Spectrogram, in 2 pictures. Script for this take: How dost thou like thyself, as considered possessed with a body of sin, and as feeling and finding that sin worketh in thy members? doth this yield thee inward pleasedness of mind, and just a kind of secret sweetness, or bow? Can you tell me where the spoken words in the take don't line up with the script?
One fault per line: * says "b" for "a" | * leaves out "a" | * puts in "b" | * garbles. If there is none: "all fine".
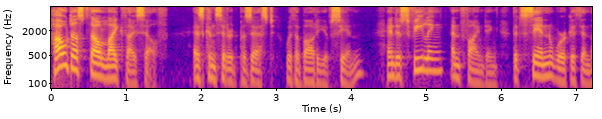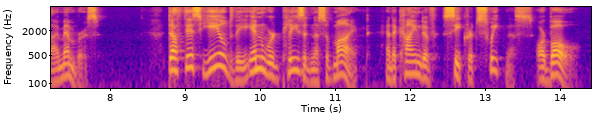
* leaves out "just"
